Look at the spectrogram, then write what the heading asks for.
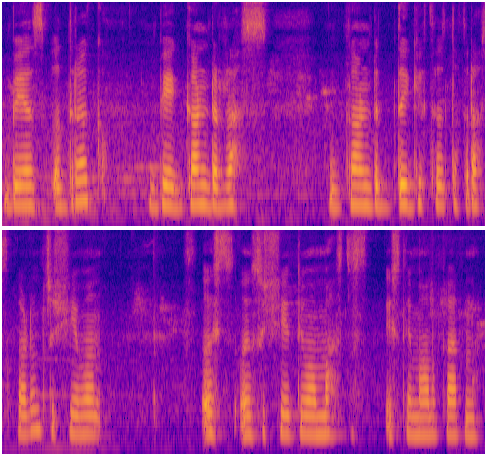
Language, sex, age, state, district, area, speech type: Kashmiri, female, 18-30, Jammu and Kashmir, Bandipora, rural, spontaneous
